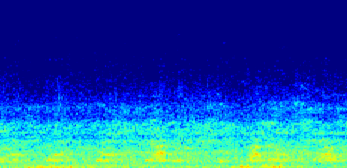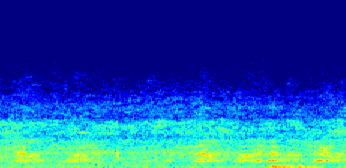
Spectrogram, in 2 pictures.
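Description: An animal calling in short, repeated yapping calls, about two to three a second, like a small dog barking. A low rumble swells briefly about five seconds in.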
